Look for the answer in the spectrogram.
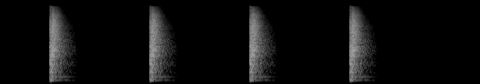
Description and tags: O Clicky Snare
I took a snare hit from a song I recorded on and gated it to be clicky. Enjoy
clicky-snare, pop-snare, snare-drum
